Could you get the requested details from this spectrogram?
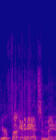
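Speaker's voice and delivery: very high, loud, blaring shouted yell. Complimenting another speaker during a group conversation: yelling. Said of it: "I didn't mean to yell".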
